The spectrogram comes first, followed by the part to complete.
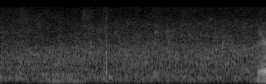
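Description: Low, steady rush of moving water and aeration in an indoor aquaponics and fish-tank system, water circulating and bubbling through the tanks and biofilter.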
